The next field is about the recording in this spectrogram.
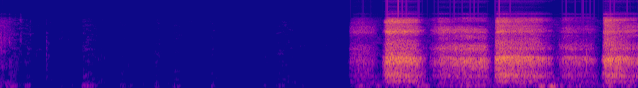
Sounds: Sigh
